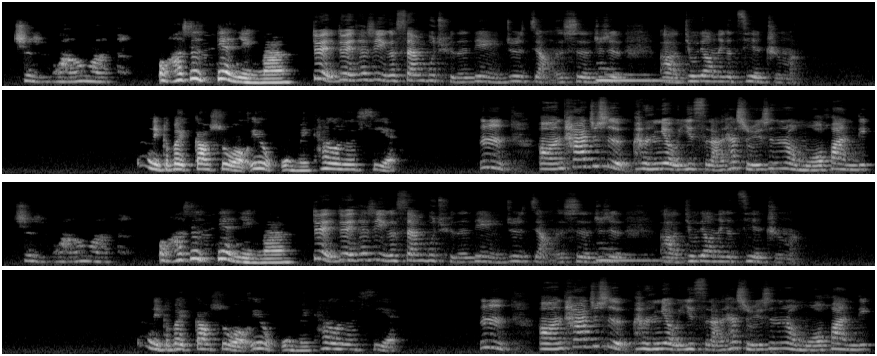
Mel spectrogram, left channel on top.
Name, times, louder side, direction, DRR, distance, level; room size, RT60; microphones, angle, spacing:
voice 1, 0.1-1.3 1.6-2.9 5.9-6.8 10.1-12.7, left 6 dB, 80° left, 0.4 m, -22 dB
voice 2, 3.1-8.0 13.5-17.4, left 3 dB, 20° left, 0.5 m, -27 dB
2.5 x 2.4 x 2.8 m
head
